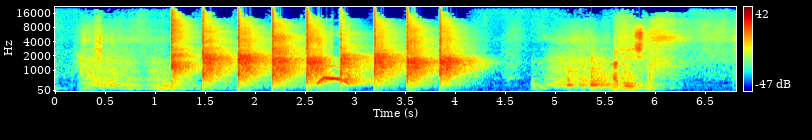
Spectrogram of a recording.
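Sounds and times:
person clapping hands: 1.2s - 4.2s
speech: 5.6s - 6.2s.

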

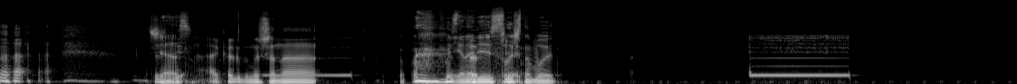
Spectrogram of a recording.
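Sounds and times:
laughter: 0.0s - 0.7s
speech: 0.0s - 0.8s, 1.5s - 3.2s, 4.1s - 5.6s
phone ringback tone beep on speakerphone: 7.5s - 8.6s.

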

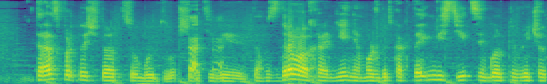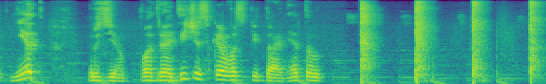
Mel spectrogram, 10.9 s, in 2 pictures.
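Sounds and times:
speech: 0.4s - 8.8s
laughter: 1.8s - 2.5s
hand claps to test the connection: 9.1s - 10.9s.

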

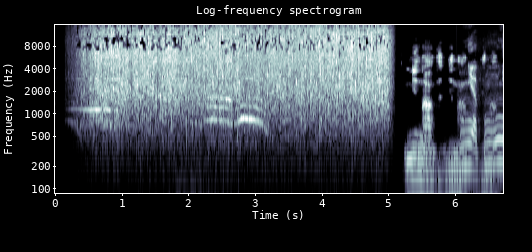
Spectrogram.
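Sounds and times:
applause: 0.0s - 5.1s
speech: 5.3s - 6.7s.

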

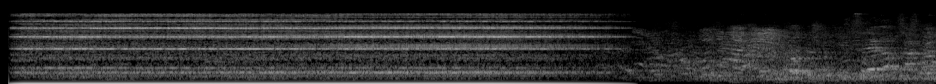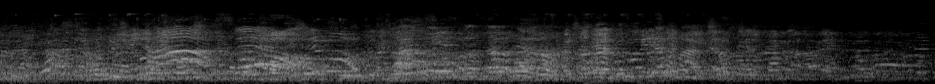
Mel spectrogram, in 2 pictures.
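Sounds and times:
school bell ringing: 0.0s - 6.4s
children chattering: 7.0s - 18.7s.

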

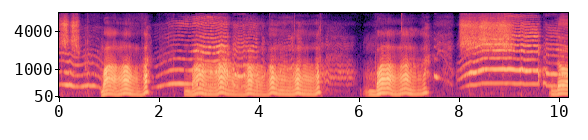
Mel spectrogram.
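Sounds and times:
baby crying: 0.0s - 0.9s, 1.9s - 6.0s, 7.6s - 10.1s
speech: 0.8s - 1.9s, 2.5s - 5.4s, 6.1s - 8.2s, 9.8s - 10.1s.

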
